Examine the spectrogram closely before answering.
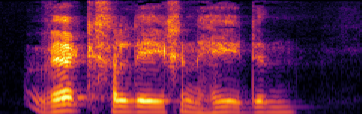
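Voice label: "werkgelegenheden", Dutch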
